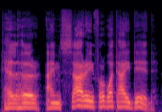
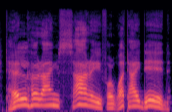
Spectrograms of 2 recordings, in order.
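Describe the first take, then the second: First: Even-paced intoned Tell her I'm sorry; the magician first intones the ghost's message; intoning. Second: Slow solemn incantation of Tell her I'm sorry; the magician intones the ghost's message, slowly; slow intoning. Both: Acted. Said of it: "He intoned".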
